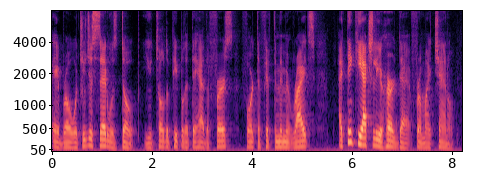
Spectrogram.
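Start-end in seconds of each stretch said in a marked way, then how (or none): none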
